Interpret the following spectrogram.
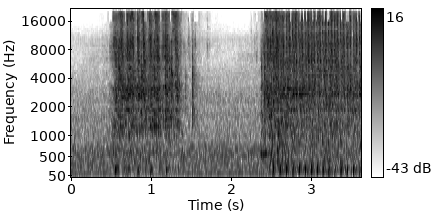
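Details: Free dirty small single-cylinder engine with bent rod and repeatedly welded pulley, reassembled and given gas; catches after a couple of tries and settles into a quick steady popping beat, running properly.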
